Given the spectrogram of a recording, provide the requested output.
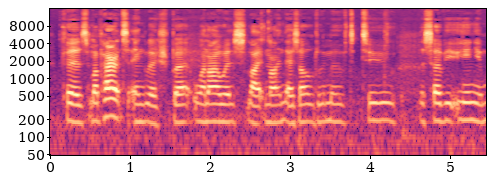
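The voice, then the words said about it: British-sounding English accent. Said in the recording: “your accent changes, but today it sounds quite UK-based”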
